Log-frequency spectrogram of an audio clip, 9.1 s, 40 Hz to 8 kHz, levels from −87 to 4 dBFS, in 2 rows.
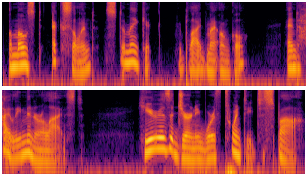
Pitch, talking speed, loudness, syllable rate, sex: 125 Hz, 120 wpm, -18 LUFS, 4.5 syllables/s, male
